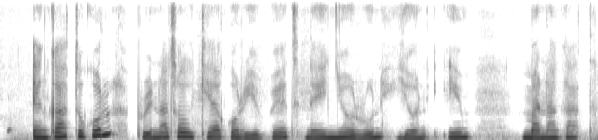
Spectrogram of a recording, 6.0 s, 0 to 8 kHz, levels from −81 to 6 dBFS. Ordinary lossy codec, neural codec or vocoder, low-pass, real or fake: none; none; none; real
